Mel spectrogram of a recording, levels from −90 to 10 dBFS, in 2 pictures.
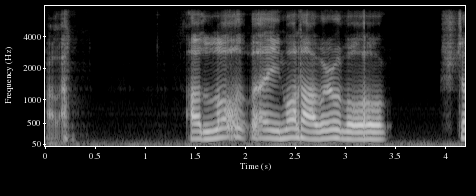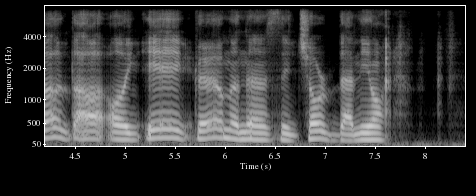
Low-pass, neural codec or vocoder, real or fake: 7.2 kHz; autoencoder, 22.05 kHz, a latent of 192 numbers a frame, VITS, trained on many speakers; fake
